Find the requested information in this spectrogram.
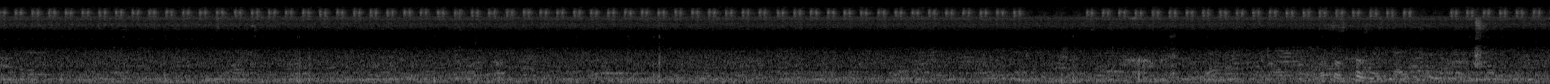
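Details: Leptophyes punctatissima, the speckled bush cricket, singing in the evening. Its inaudible ultrasonic ticks are converted by a bat detector into a long, steady series of quick high clicks, pausing briefly twice, above constant low noise.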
